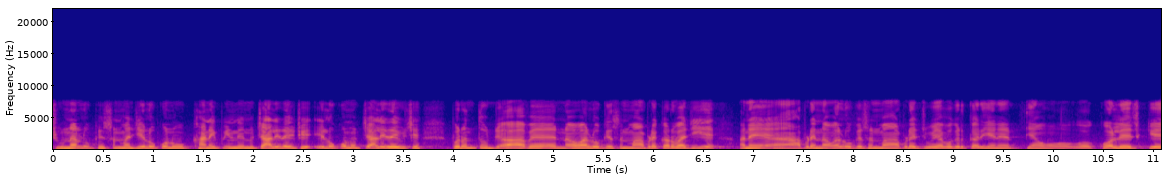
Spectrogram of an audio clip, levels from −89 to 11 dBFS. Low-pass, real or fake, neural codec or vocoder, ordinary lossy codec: none; real; none; none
